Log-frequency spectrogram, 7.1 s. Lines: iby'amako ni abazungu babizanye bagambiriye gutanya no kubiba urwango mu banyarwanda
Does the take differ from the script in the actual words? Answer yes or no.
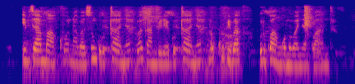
yes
